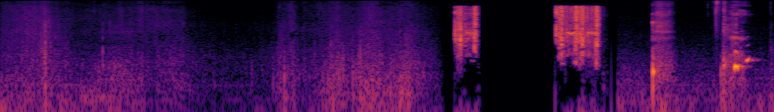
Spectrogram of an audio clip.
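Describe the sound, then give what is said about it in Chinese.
Camera shutter firing as photos are taken: several loud, sharp bursts of noise in the second half, after quiet stretches of faint, low rustling. “这下变态哥哥变态样子全都被我拍下来了，有了这些照片， 就不怕你以后不听话了。”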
